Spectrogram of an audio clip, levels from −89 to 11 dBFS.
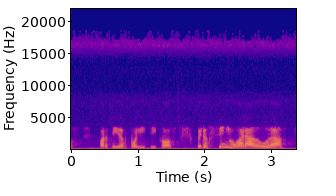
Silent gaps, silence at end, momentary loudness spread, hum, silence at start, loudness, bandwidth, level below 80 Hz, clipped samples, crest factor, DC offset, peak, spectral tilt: none; 0 s; 10 LU; none; 0 s; -25 LUFS; 19 kHz; -42 dBFS; under 0.1%; 20 dB; under 0.1%; -6 dBFS; -5 dB/octave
